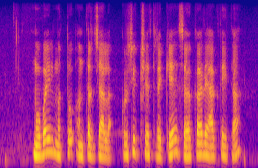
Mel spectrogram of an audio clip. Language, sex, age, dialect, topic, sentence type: Kannada, male, 60-100, Central, agriculture, question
